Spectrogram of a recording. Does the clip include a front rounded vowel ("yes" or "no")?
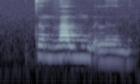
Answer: no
